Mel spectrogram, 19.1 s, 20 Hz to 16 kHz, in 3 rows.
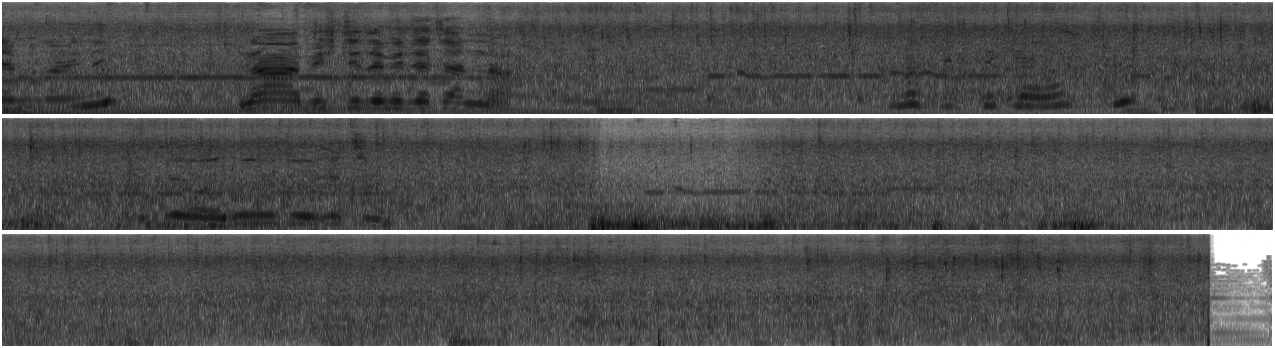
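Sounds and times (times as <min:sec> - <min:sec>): low thumps: 0:00.0 - 0:13.5
steady rain falling: 0:00.0 - 0:18.8.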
